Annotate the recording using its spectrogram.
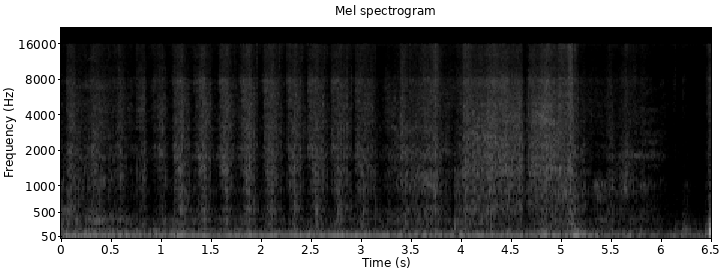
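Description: Shop rag rubbing polishing compound off a steel crankshaft journal in quick back-and-forth strokes, about four a second, fading out near the end.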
